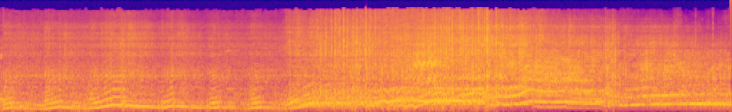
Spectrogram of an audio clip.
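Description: Car engines at a drag strip revving up and down repeatedly before the launch, then cars launching hard and accelerating through the gears with tyre noise.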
